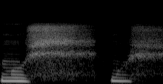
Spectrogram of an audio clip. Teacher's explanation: Muž se convierte en sh.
